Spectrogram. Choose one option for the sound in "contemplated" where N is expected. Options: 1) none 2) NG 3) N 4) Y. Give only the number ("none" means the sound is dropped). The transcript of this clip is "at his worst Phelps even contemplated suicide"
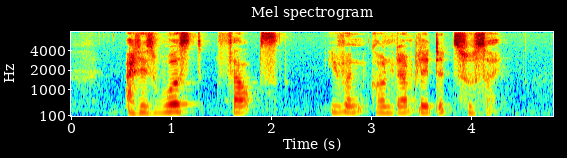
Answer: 3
